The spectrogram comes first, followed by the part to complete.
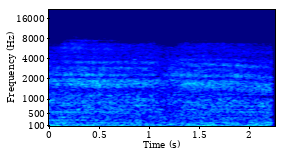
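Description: Steady hum of road traffic, with no distinct events.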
